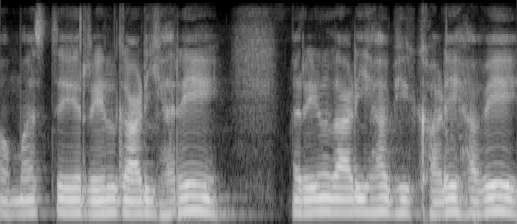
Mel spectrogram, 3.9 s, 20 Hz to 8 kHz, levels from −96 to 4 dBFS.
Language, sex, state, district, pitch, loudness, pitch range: Chhattisgarhi, male, Chhattisgarh, Sarguja, 130 Hz, -17 LUFS, 125-135 Hz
